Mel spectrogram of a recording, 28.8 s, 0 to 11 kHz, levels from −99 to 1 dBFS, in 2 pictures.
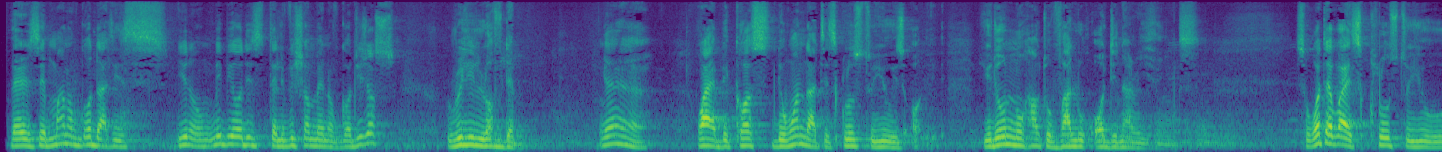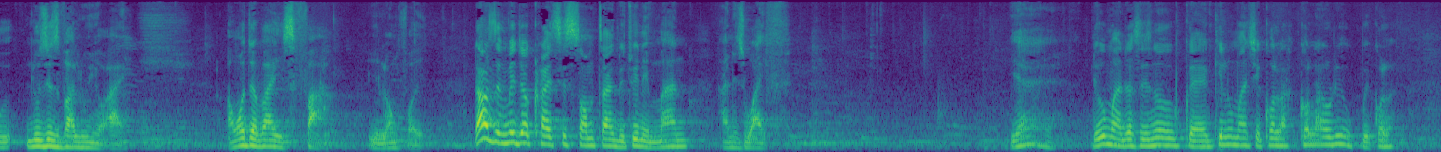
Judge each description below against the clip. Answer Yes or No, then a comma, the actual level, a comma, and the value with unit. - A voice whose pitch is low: No, medium, 145 Hz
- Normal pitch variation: Yes, average, 4.6 semitones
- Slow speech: No, average, 165 wpm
